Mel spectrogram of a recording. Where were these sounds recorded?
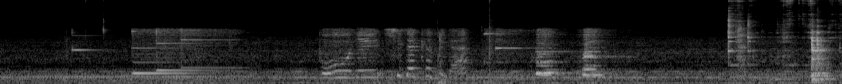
in a kitchen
